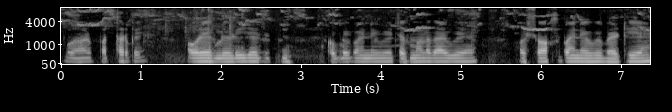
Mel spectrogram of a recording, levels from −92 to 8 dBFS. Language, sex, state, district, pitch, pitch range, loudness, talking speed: Hindi, male, Bihar, Gaya, 125 Hz, 125-130 Hz, -30 LUFS, 165 wpm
